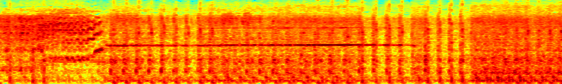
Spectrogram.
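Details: Kubota single-cylinder diesel just rebuilt, homemade open racing exhaust with internal baffles drilled through: loud, sharp barks firing steadily with no knock or miss; healthy running through an open pipe.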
